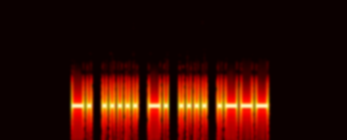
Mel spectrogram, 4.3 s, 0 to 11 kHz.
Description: Morse code, heard as a keyed tone, about 25 wpm, 700 Hz. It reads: N5NHJ
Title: Call Signs - 25wpm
